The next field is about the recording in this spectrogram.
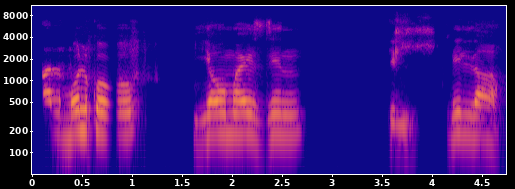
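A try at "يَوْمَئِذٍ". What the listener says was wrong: نہیں کل بھی بتایا تھا نا یوم اذن للہ نہیں کہنا اس کو ٹھیک کریں. یوم اذن للہ جی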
